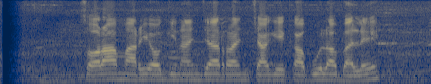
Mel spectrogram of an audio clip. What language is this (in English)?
Sundanese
